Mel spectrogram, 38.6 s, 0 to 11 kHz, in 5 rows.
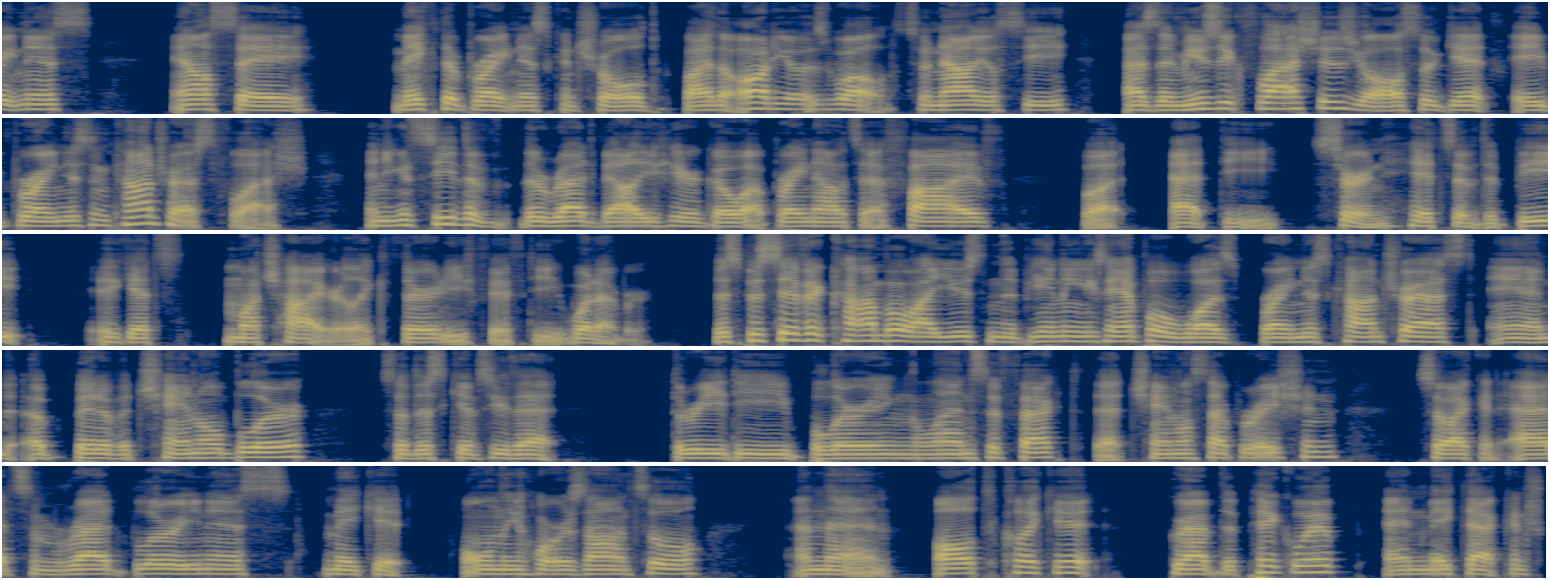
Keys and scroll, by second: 5.4 space, 9.0 space, 22.8-24.1 typing.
